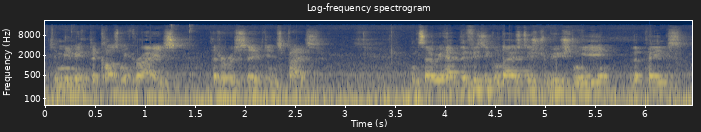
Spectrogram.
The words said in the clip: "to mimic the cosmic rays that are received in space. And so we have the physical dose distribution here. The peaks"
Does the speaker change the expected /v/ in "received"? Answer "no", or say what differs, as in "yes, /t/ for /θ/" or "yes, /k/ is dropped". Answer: no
